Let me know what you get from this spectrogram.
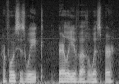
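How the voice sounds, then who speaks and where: A man's voice: lowish voice, steady tone, fairly quick, a little mellow. A man streaming a game, reading story narration aloud and giving casual commentary as host. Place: game playthrough recording with music behind.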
